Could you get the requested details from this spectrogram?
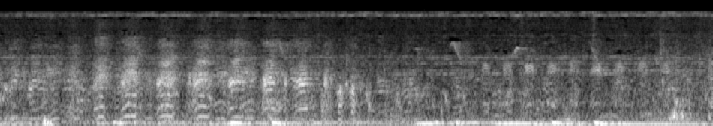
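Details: Several ducks on a lake. Quacks overlap in a busy chorus while a strong low rumble and outdoor noise run underneath.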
